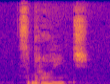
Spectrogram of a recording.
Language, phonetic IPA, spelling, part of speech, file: Polish, [ˈzbrɔʲit͡ɕ], zbroić, verb, LL-Q809 (pol)-zbroić.wav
